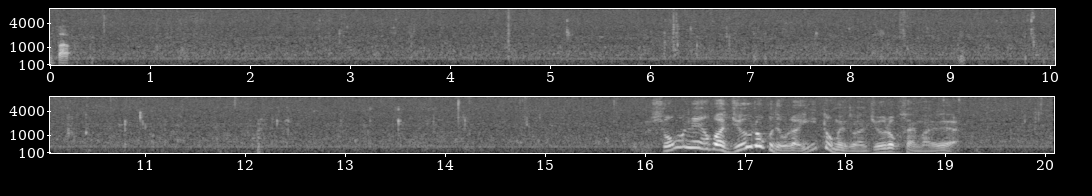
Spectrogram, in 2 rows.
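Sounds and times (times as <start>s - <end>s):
background hiss and hum: 0.0s - 20.0s
person chewing soft bread: 2.6s - 16.0s, 19.2s - 20.0s.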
